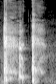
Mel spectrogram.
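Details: Person with cystic fibrosis, worsening lung infection with pan-resistant bacteria, doing vest airway clearance: two quick harsh coughs with a short catch between, a chronic wet cough.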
